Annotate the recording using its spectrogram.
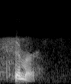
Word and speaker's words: Simar: It's Simar.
